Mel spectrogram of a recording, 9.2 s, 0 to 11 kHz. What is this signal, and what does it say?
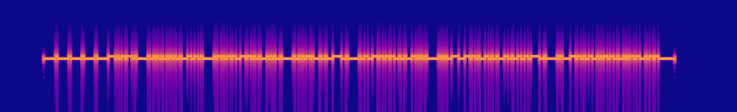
RTTY (45.45 baud, 170 Hz shift), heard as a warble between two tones, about 2050 Hz centre. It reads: JJ8DL 6JG5W L4YO U085X WSPSCL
